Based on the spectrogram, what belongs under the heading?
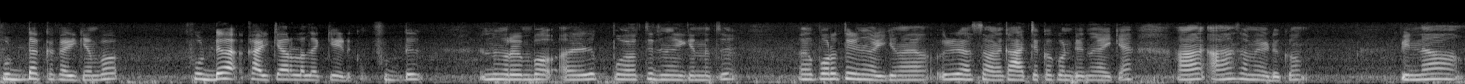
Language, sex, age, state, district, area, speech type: Malayalam, female, 18-30, Kerala, Alappuzha, rural, spontaneous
